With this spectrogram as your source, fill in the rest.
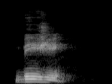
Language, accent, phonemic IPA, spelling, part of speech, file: French, France, /be.ʒe/, bg, noun, LL-Q150 (fra)-bg.wav
- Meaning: 1. abbreviation of beau gosse 2. abbreviation of belle gosse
